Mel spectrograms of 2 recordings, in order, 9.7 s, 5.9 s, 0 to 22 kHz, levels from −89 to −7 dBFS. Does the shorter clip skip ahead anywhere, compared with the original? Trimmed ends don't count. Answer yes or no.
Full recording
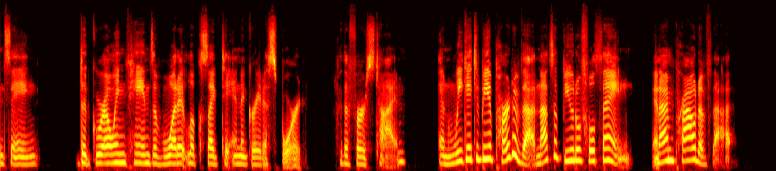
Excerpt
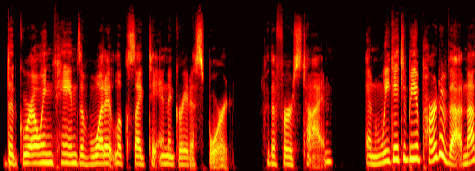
no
